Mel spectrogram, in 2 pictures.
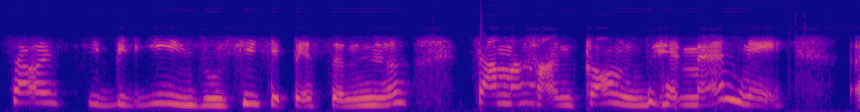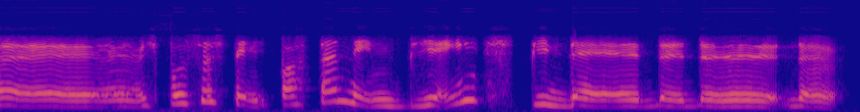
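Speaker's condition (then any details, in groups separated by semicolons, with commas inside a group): Deafness with cochlear implant; familial deafness; phone hard to understand, especially deep male voices, fast or quiet speakers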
